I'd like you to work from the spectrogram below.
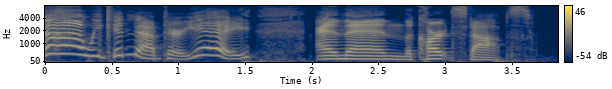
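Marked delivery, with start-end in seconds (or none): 0.0-1.6 very high, swooping, sing-song, mock-proud, smug gloating. Retelling a story, the speaker acts out the kidnappers riding along, mock-proud gloating. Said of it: "They're all proud of themselves".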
